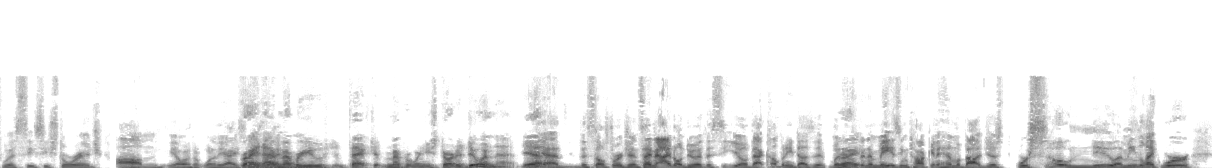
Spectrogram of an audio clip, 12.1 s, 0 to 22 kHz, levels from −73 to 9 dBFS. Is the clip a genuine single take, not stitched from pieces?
no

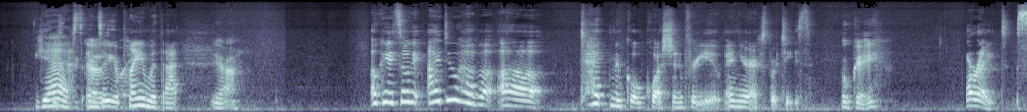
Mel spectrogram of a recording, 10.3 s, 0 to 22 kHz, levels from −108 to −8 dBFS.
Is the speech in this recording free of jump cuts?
yes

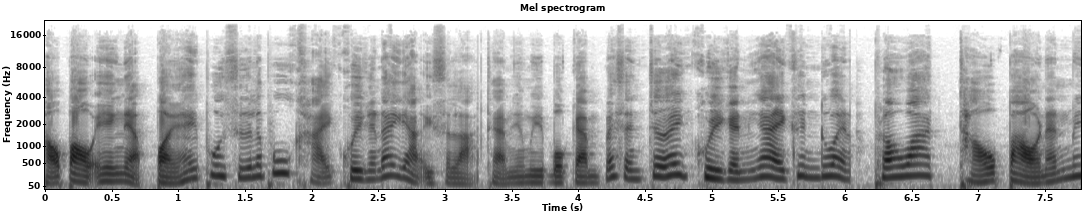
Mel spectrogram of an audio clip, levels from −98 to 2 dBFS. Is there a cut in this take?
no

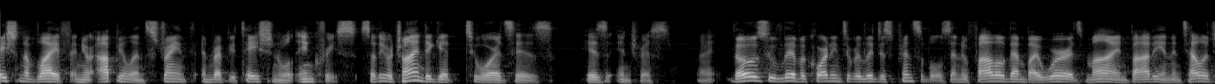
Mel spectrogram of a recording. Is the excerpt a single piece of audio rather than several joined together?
no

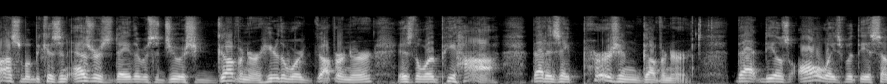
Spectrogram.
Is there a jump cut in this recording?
no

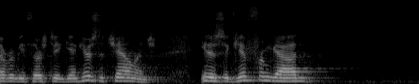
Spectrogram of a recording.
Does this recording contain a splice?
no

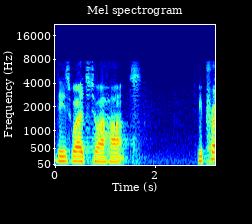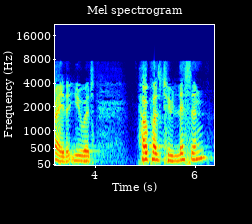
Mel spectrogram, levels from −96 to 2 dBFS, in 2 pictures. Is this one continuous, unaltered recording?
yes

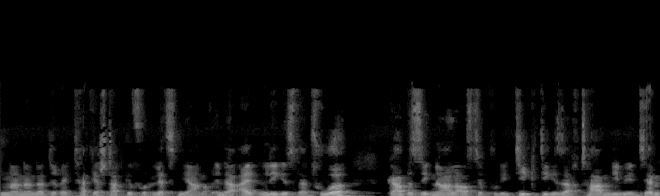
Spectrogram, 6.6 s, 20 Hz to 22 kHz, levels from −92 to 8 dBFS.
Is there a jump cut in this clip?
no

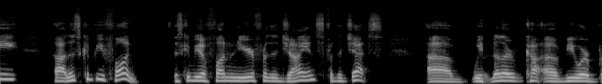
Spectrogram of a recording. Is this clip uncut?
no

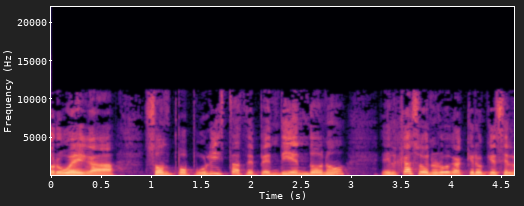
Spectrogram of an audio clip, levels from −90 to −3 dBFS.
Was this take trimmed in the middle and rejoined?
yes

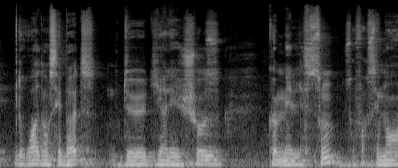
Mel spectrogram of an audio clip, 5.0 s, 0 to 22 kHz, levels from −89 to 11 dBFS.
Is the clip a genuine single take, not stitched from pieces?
yes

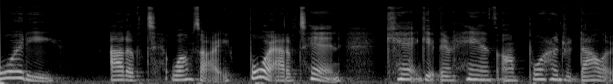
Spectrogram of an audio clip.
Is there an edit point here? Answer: yes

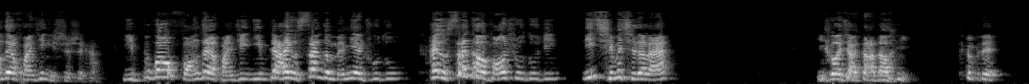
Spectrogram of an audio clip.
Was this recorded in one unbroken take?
no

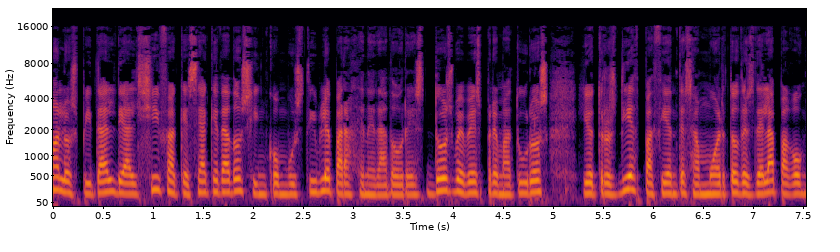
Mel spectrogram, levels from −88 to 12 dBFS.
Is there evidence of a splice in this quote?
no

